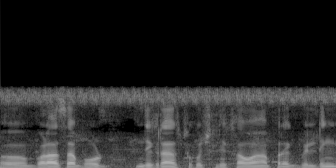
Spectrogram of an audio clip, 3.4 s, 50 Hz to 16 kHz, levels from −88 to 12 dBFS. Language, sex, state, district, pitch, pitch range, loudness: Hindi, male, Chhattisgarh, Bilaspur, 115 Hz, 110-115 Hz, -25 LUFS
